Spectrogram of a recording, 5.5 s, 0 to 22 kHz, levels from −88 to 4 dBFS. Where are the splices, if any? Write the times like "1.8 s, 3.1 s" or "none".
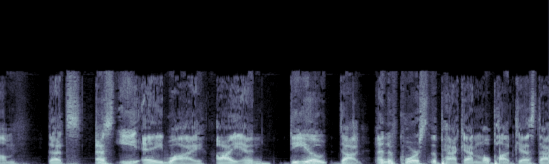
1.2 s, 1.6 s, 2.1 s, 2.7 s, 3.3 s, 3.6 s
